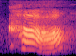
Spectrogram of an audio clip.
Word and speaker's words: car: Okay, they are not going to pronounce the R sound at the end.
